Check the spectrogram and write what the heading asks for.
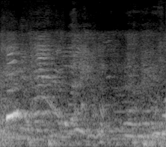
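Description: Young children's voices: a short loud call right at the start, then quieter talking.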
